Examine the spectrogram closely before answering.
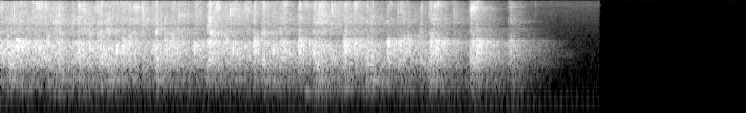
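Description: An audience applauds in a large hall, then the clapping fades away.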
